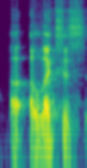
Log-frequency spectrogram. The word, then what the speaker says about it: Alexis: Last year, we actually ran a campaign for an adult artist named Alexis. It's pronounced Alexi, but Alexis Flower, called I Roved Out in Search of Truth and Love.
